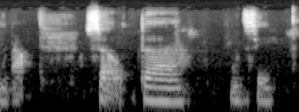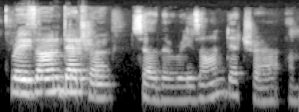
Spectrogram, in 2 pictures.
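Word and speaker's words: raison d'être: Okay, and then we've got this French term right here, and I looked this up and I found the pronunciation of it. Raison d'etre. Raison d'etre, okay, and what that means is the most important reason for something.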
